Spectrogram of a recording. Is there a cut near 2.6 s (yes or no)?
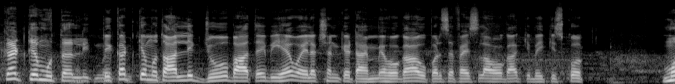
no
